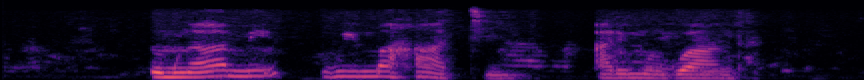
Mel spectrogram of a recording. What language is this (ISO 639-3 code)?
kin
